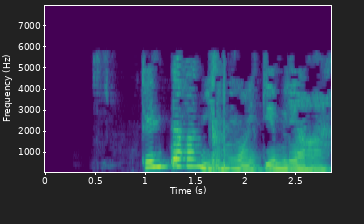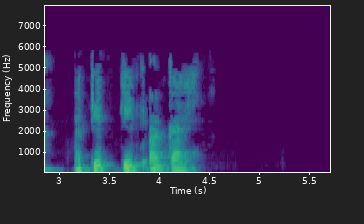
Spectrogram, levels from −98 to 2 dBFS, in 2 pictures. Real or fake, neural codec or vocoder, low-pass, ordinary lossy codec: fake; codec, 16 kHz in and 24 kHz out, 1.1 kbps, FireRedTTS-2 codec; 7.2 kHz; MP3, 24 kbps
